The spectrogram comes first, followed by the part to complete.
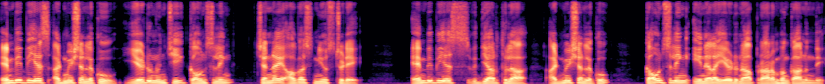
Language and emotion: Telugu, neutral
